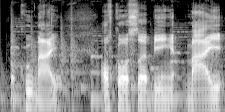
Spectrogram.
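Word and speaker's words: 六枚: Notice that in this case the accent is Rokumai, so on the ku, on the last syllable of the number 6 in Japanese, so Rokumai.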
